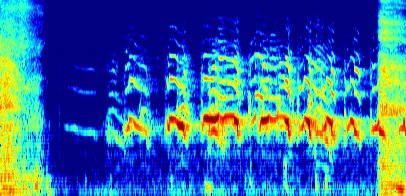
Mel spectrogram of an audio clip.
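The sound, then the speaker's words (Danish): Gulls call in a rapid series of loud, squawking cries, without voices, with short bursts of rustling noise just before and after. “Vi skal nemlig direkte videre til Bella og Birdie, som mågerne også indikerer.”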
